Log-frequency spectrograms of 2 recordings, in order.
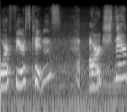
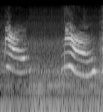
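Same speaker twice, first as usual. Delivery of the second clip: high little kitten meows; small high mewing kitten; 12 semitones higher than usual. A narrator's reading. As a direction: mew like a tiny kitten. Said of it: "She could only go".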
